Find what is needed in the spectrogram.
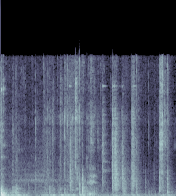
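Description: Costume jewelry being handled and sorted: a run of small, irregular clicks and clinks as beads, shells and metal pieces knock together.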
